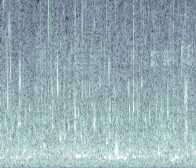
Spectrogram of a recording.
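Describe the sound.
A stream runs over mossy rocks with soft, steady trickling and gentle gurgling. The flow is faint and continuous, with small splashy flickers scattered through it and no voices.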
